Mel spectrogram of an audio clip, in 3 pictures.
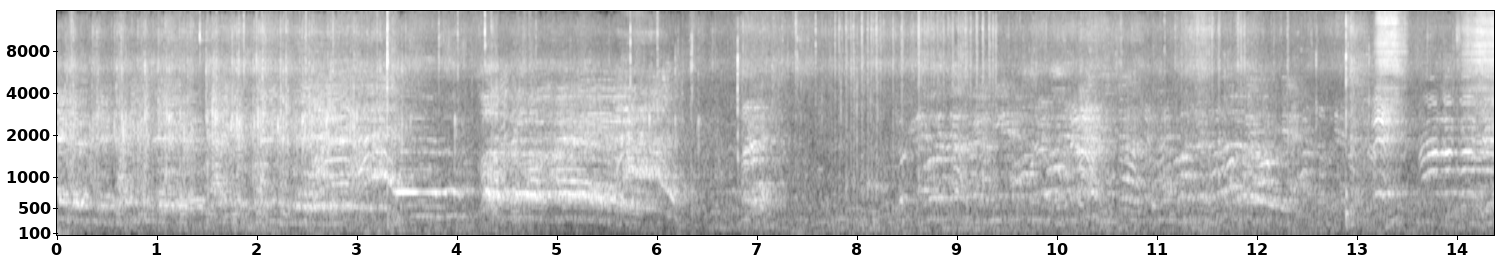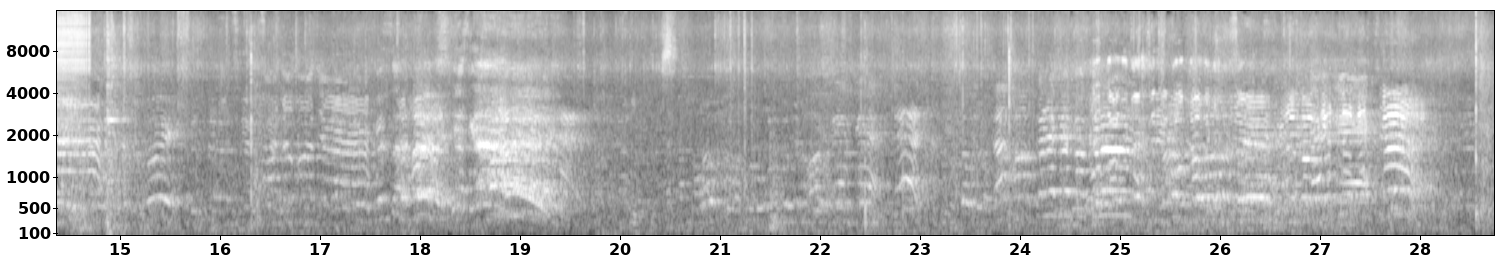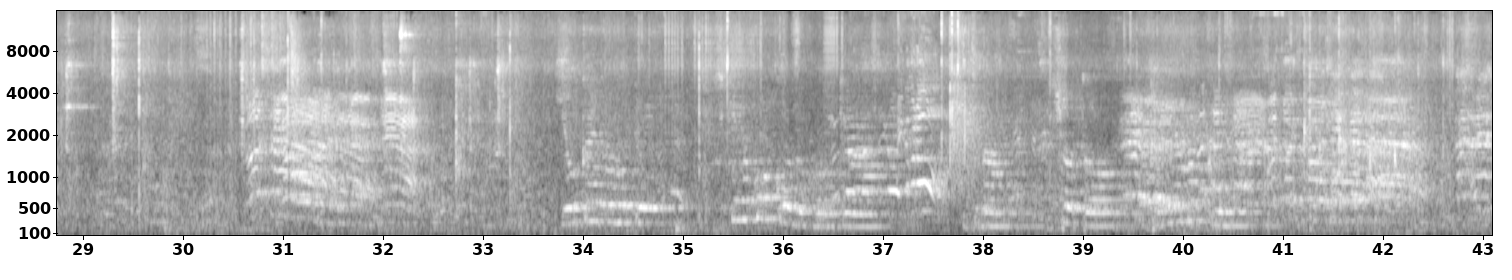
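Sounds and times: people calling out and talking: 0.0 - 43.0.

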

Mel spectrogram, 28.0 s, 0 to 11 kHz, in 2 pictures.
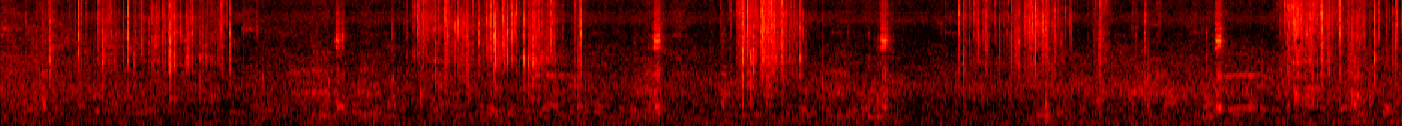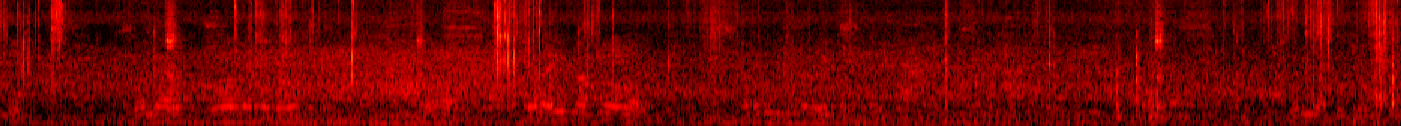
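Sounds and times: potting mix sprinkled on plastic tray: 0.3 - 2.5, 4.1 - 6.0, 7.3 - 8.2, 9.4 - 11.1, 12.8 - 14.8, 16.2 - 17.2, 18.9 - 20.5, 26.7 - 28.0.

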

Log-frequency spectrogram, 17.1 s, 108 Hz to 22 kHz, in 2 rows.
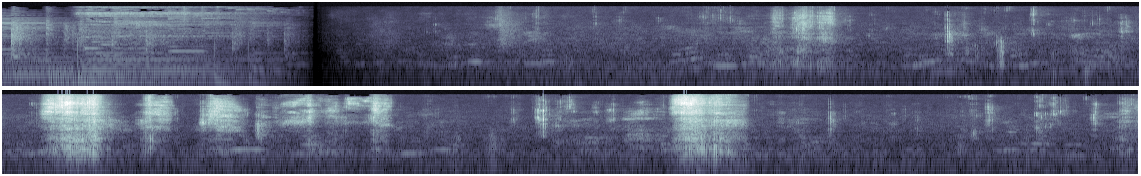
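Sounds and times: wet chewing: 3.1 - 17.0
noodles slurped loudly: 7.1 - 11.5, 12.7 - 14.2.

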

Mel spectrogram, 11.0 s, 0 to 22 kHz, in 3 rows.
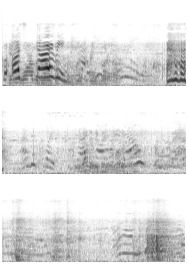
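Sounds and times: people talking quietly: 0.0 - 11.0.

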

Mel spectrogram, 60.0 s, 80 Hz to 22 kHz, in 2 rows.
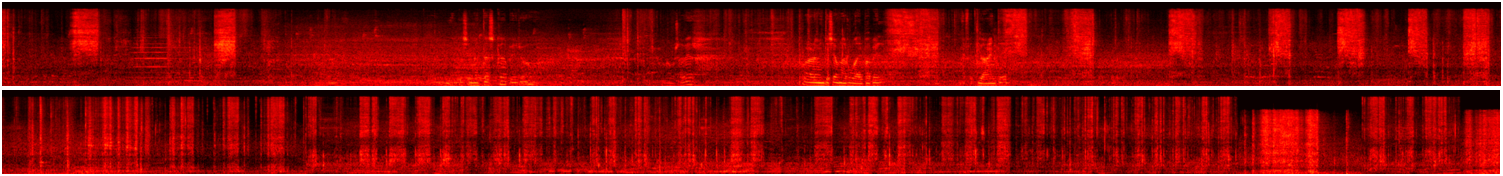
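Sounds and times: knife cutting cardboard: 0.0 - 5.0, 17.6 - 56.4, 57.2 - 59.9
knife slicing paper: 0.0 - 5.3, 17.7 - 22.8, 23.4 - 30.0, 31.6 - 56.4, 57.2 - 59.9.

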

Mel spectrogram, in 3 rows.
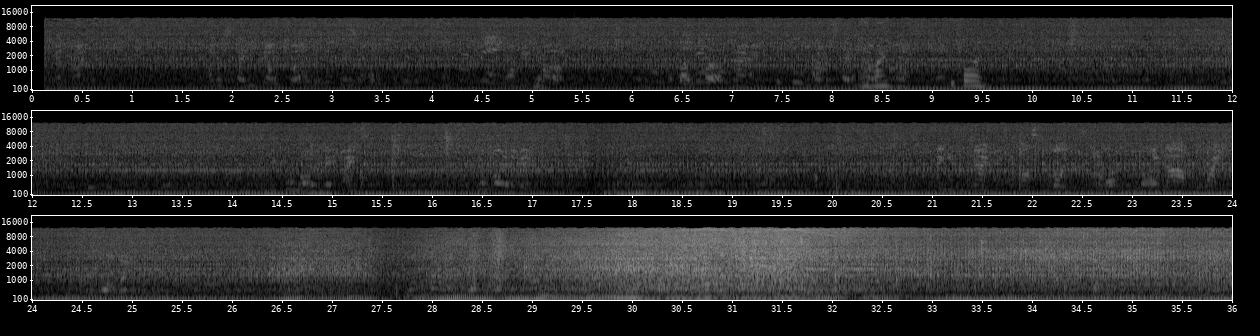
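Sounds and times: off-road vehicle engine revving: 0.1 - 36.0.

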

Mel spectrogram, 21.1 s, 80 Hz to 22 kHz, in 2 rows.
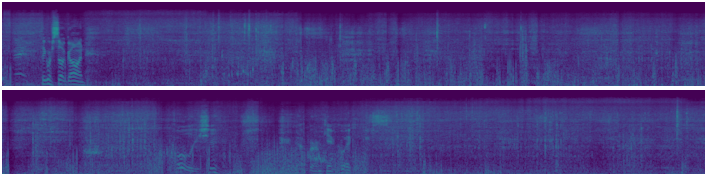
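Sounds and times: wind buffeting microphone: 0.0 - 21.0
tyre noise on dirt: 1.5 - 21.0.

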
